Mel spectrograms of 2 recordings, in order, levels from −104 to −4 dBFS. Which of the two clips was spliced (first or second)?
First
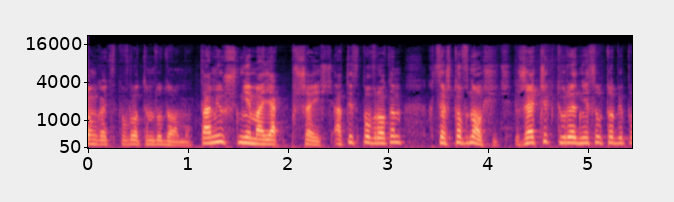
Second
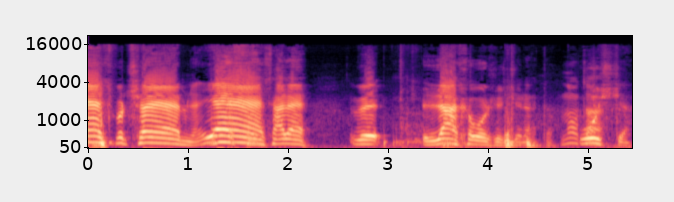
first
